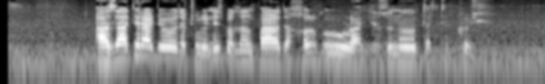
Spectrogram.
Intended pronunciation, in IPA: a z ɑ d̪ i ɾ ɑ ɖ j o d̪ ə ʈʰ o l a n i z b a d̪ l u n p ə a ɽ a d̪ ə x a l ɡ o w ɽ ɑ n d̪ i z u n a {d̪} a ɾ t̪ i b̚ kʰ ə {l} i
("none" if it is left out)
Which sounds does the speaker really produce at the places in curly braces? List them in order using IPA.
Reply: t̪, ɽ

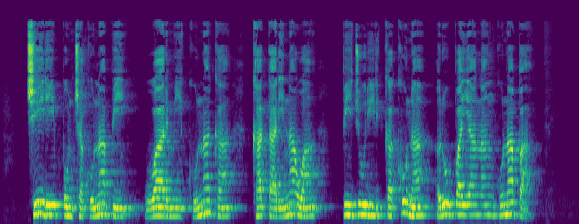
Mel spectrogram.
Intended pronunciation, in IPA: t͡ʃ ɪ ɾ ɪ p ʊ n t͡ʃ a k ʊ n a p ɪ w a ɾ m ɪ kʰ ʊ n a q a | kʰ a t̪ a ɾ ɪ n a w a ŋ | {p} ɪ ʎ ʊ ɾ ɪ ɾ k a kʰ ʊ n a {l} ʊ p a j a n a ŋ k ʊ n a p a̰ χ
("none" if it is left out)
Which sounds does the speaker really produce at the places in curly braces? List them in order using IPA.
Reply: p, ɾ

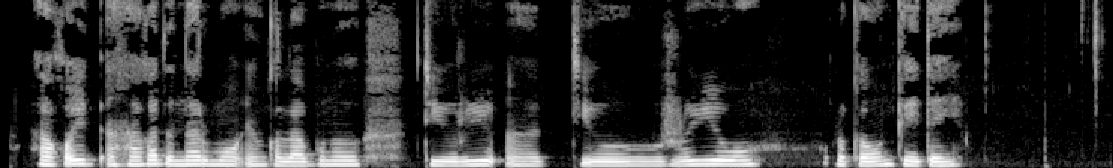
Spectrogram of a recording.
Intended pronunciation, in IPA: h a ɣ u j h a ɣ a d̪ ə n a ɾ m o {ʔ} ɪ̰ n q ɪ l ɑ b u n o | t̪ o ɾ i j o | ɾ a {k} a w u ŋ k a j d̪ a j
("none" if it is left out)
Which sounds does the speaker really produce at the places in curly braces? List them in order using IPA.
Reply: ʔ, k

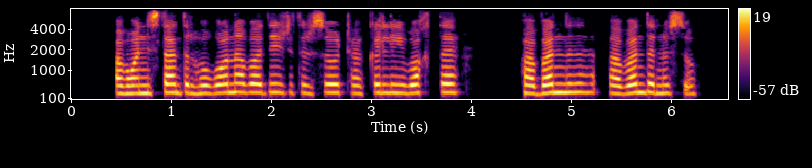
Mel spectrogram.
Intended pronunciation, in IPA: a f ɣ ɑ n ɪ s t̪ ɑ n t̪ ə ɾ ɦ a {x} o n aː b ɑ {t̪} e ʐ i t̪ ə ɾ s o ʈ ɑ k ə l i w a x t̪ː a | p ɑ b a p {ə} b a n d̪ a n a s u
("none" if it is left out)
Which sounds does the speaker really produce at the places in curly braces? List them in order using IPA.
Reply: ɣ, d̪, ɑ

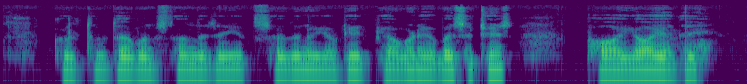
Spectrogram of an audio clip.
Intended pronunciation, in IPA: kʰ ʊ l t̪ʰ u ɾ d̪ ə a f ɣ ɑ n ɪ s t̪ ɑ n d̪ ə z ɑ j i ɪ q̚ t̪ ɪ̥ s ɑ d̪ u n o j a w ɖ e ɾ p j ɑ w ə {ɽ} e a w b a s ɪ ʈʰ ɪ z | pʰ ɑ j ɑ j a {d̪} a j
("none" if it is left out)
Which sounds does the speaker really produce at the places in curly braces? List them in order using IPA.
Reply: ɽ, d̪

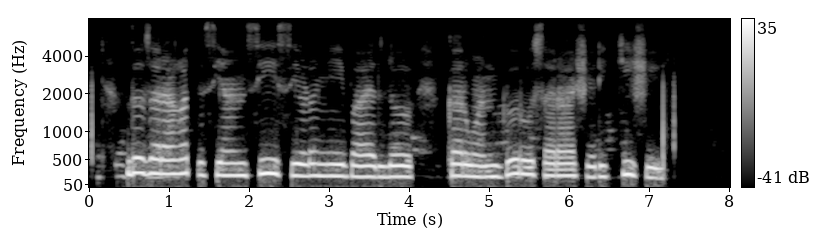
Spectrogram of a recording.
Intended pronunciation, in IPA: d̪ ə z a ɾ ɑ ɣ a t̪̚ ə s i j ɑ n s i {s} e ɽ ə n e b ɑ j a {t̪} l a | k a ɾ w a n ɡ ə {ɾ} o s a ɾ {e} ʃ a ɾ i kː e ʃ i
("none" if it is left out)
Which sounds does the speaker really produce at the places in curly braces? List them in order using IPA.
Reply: s, d̪, ɾ, a

